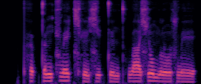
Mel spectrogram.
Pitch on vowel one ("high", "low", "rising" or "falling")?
low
